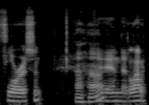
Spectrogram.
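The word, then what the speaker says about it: Florissant: just outside of St Louis a town called florescent uhhuh and a lot of people mispronounce it they call it fluorescent not fluorescent headquarters of McDonald that built the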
